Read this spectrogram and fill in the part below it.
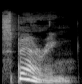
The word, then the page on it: sparing: British English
